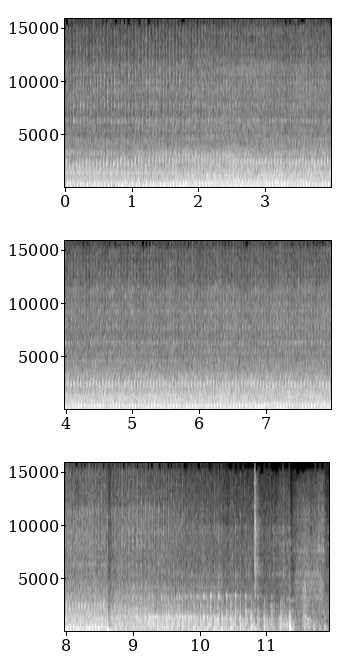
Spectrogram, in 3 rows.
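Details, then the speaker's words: 2007 Club Car Precedent gas golf cart after new fuel pump (had fuel in oil): engine drones then cuts off sharply and winds down, starting and stopping because governor is out of adjustment, throttle open before engine starts. "so this governor is a bit out of adjustment that's why you're hearing its start and stop like that because I'm giving a pedal but the throttle is actually open before the engine starts"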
